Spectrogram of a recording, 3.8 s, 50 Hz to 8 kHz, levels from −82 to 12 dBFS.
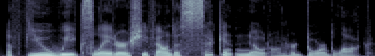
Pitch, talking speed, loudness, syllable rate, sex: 155 Hz, 210 wpm, -16 LUFS, 4.2 syllables/s, female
